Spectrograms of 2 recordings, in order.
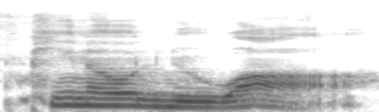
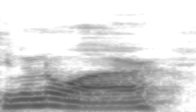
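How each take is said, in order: First: The R at the end is silent. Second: The R at the end is pronounced. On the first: The speaker calls it right. "You don't pronounce the R at the end. So think of N U W A H" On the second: The speaker calls it wrong. "pronouncing the long R. Uh, you don't, that's incorrect"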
